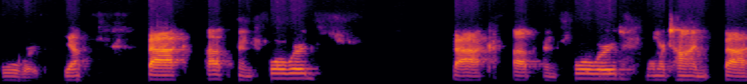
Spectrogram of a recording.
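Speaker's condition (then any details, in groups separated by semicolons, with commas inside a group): No condition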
